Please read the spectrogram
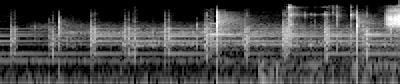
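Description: Struck stones ringing as a lithophone: a quick run of light strikes, each leaving clear, bell-like ringing tones at several pitches that overlap and hang on.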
